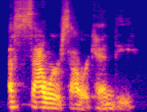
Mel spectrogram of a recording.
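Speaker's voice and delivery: normal talking voice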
